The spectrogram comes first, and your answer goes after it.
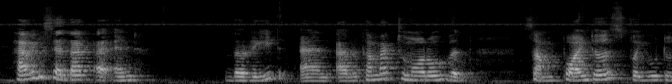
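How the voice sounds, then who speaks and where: Amid noticeable background noise and audible room echo, a woman at medium pitch talks at a fairly slow pace with ordinary pitch variation. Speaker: tarot reader, spiritual guide. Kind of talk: tarot reading monologue. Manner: halting.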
